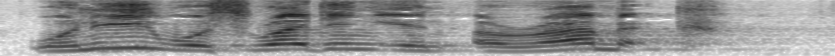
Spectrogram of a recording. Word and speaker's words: Aramaic: One is in Hebrew, the other is in how do you pronounce it? Aramaic. Thank you. Aramaic.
